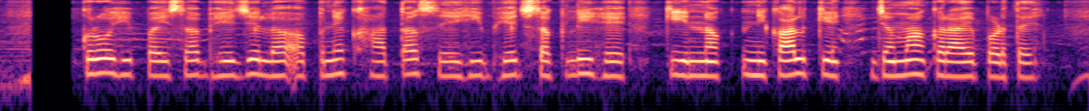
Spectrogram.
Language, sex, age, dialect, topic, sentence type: Magahi, female, 18-24, Central/Standard, banking, question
